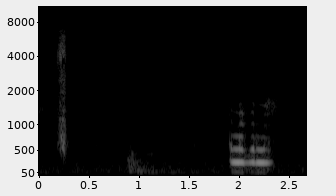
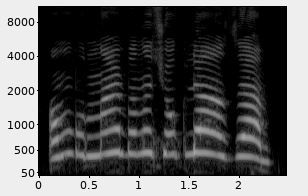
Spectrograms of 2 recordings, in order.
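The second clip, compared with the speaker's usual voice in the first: higher, louder pleading protest; frustrated whine; 7 semitones higher, 6 dB louder than usual. Real, not acted. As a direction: whine that you really need them. Upset that things will not fit.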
